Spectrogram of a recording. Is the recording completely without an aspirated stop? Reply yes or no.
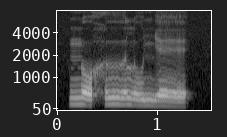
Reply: yes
